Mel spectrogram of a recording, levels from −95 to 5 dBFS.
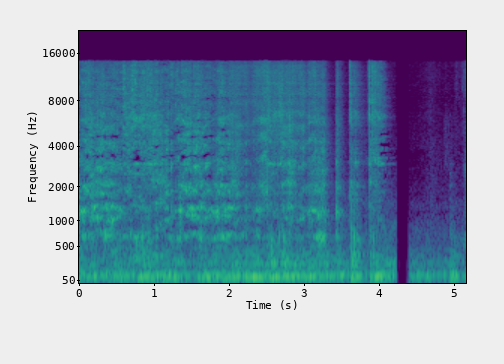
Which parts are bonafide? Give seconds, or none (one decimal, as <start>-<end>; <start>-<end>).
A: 0.0-2.0; 4.0-5.2

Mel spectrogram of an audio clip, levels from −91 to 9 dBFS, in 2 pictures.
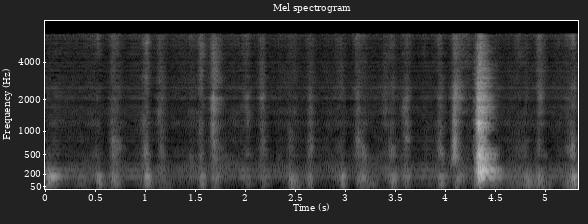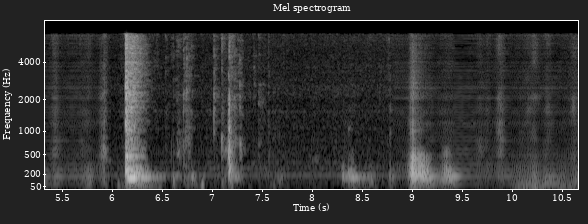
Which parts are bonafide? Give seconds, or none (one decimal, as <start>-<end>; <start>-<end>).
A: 5.9-8.8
